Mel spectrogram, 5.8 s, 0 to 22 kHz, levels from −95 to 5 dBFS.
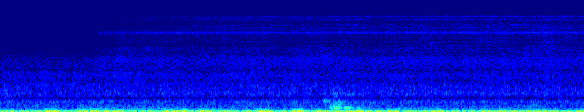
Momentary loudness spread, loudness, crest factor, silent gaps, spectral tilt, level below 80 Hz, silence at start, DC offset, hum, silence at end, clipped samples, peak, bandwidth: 6 LU; -57 LUFS; 12 dB; none; -5 dB/octave; -48 dBFS; 0 s; under 0.1%; none; 0 s; under 0.1%; -30 dBFS; 12.5 kHz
